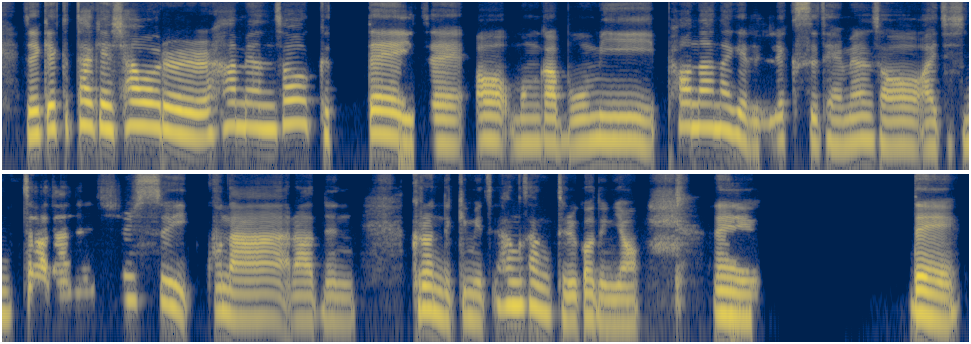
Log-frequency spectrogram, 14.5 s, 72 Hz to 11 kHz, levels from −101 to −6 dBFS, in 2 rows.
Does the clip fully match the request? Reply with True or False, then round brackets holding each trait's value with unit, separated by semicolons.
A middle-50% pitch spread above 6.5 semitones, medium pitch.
False (5.8 semitones; 175 Hz)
